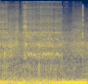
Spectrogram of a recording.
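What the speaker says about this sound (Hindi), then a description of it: "ये ओ तेरे जॉन डियर का गियर बॉक्स बोलने लग गया" A John Deere tractor's gearbox groans with a steady low grinding hum while reversing with a tanker attached, loud and continuous, with a faint higher whine running over it.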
